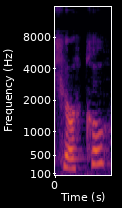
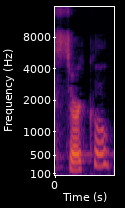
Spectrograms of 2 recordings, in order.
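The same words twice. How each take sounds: First: It is pronounced with Irish sounds. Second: It is pronounced like the English word circle. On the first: The speaker calls it right. "which is the Irish for a circle" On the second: The speaker calls it wrong. "I always say it wrong. I go to say circle"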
